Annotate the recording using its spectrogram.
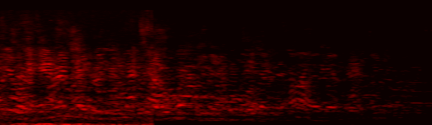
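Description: Chatter of several voices, fading steadily away to near silence.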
